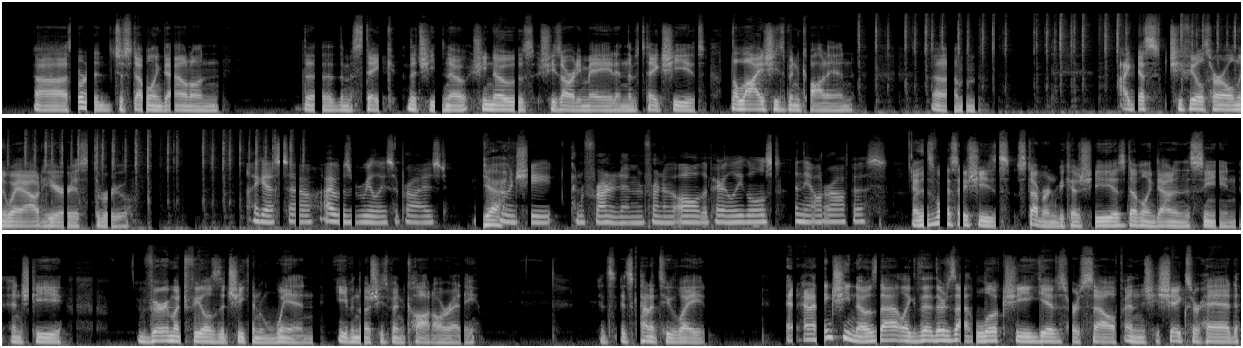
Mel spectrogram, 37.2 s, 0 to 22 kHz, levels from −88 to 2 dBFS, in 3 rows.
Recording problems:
choppy; very; 8% of the speech affected
keyboard typing; faint; from 8.5 to 15 s; peak 10 dB below the speech

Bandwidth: 14.5 kHz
